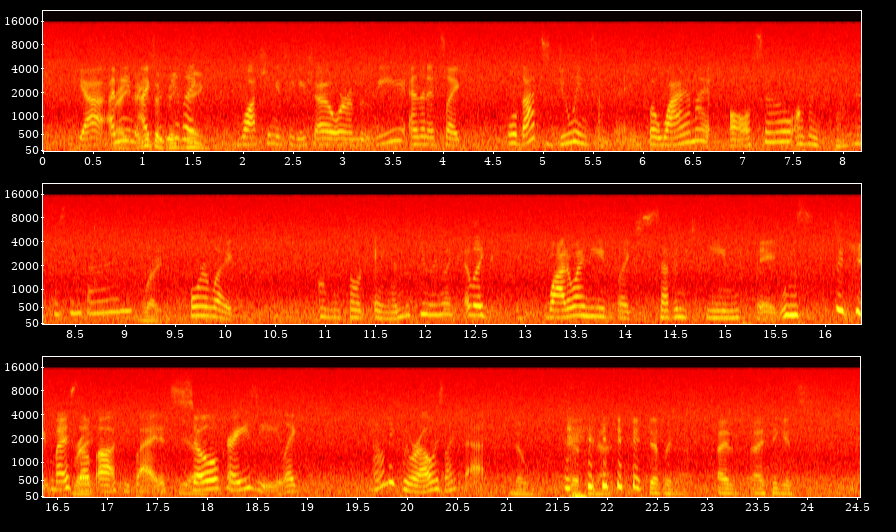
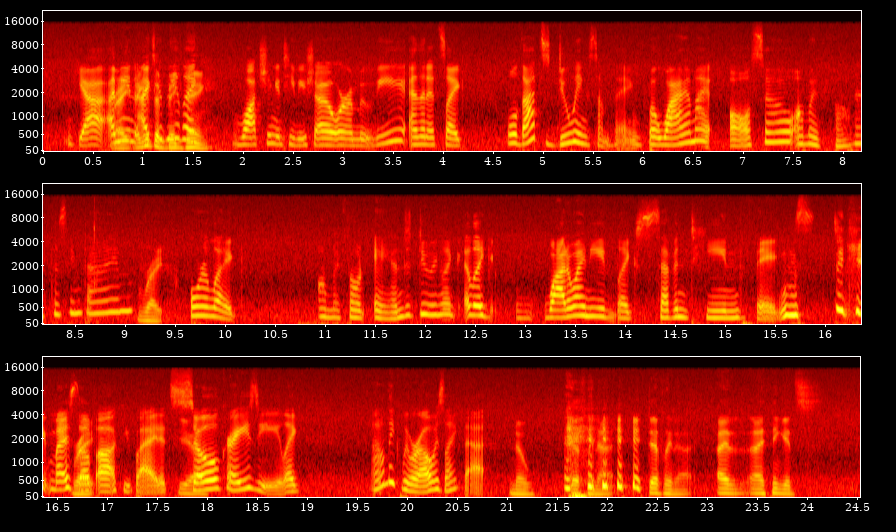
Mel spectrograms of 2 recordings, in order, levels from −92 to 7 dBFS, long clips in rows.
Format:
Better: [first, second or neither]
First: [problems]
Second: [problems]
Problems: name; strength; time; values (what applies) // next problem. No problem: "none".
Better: second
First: hiss; loud; throughout; 4 dB below the speech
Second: hiss; faint; throughout; 20 dB below the speech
